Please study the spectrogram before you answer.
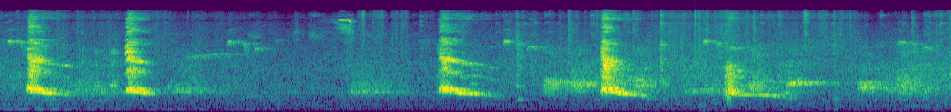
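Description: An English Bulldog gives short, whining cries that slide downward in pitch, repeated at irregular intervals.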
